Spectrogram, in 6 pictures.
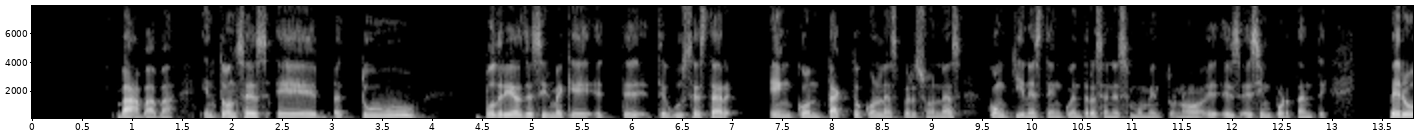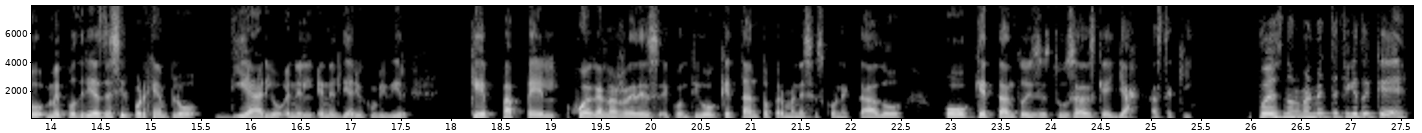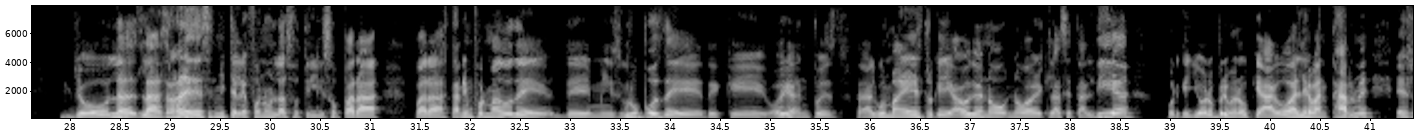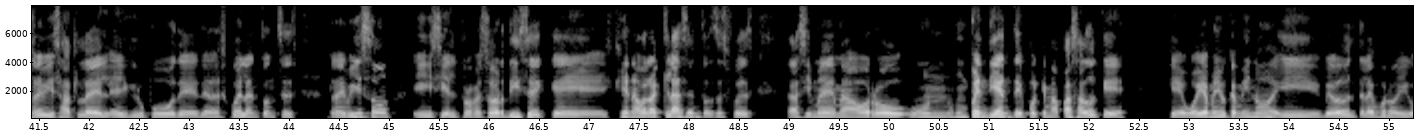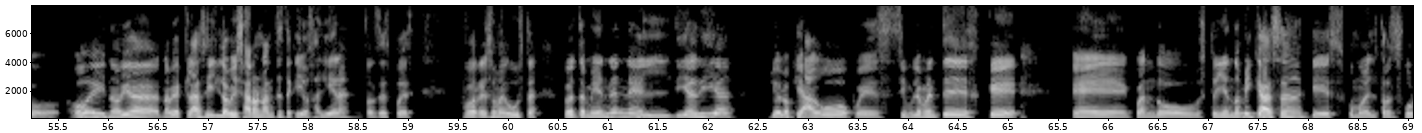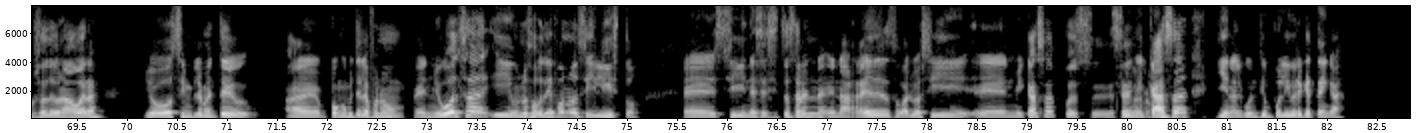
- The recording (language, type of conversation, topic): Spanish, podcast, ¿En qué momentos te desconectas de las redes sociales y por qué?
- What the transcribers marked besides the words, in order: tapping; laughing while speaking: "levantarme"; laughing while speaking: "habrá"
